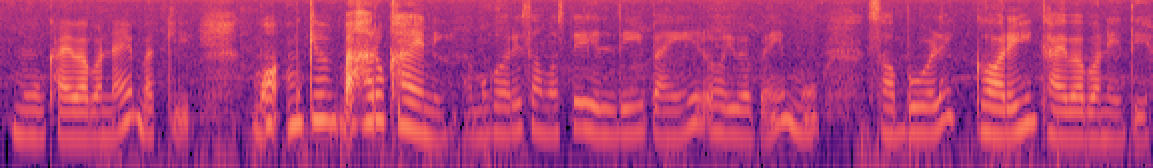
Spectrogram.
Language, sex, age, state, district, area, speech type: Odia, female, 18-30, Odisha, Jagatsinghpur, rural, spontaneous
